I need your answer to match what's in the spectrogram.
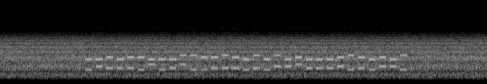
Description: DTMF, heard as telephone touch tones, dialled by machine, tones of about 60 ms, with radio hiss and a squelch burst at the end. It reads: 175452*14#325651619704448351873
